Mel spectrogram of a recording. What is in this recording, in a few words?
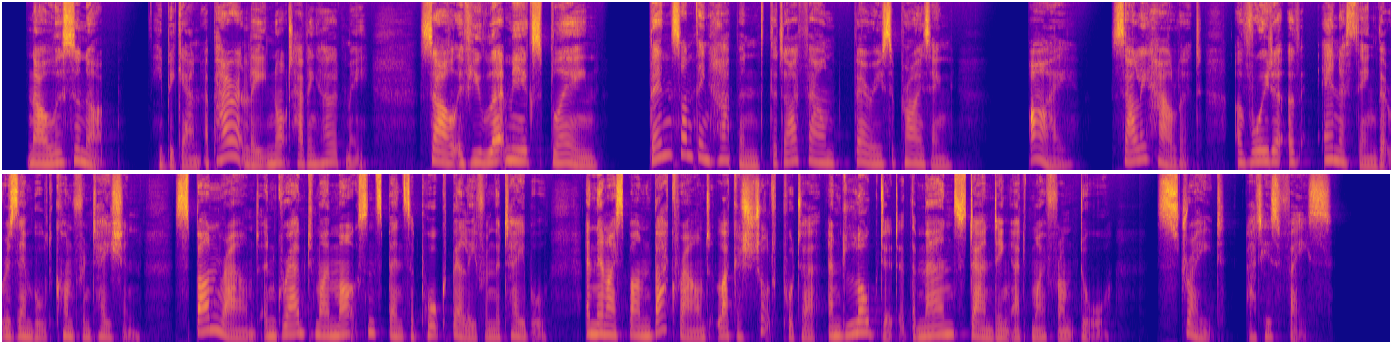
UK London accent chick lit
